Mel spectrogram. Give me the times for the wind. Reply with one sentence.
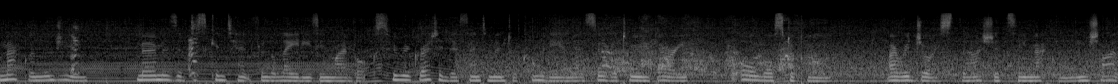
You can hear the wind from 4.5 to 11.1 s.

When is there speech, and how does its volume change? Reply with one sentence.
The speech can be heard from 0.0 to 11.1 s, at a steady volume.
